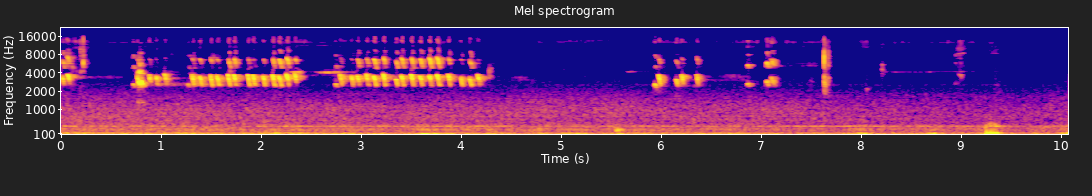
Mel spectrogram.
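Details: Brown-eared bulbul seeming to say something: bursts of rapid, buzzy chattering notes run for about a second at a time, then shorter clipped chirps follow, over a steady low background hum.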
